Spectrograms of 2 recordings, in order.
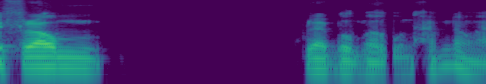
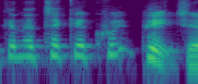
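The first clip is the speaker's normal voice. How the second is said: high polite ask; 12 semitones higher, faster than usual. Retold or imitated. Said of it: "and said".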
